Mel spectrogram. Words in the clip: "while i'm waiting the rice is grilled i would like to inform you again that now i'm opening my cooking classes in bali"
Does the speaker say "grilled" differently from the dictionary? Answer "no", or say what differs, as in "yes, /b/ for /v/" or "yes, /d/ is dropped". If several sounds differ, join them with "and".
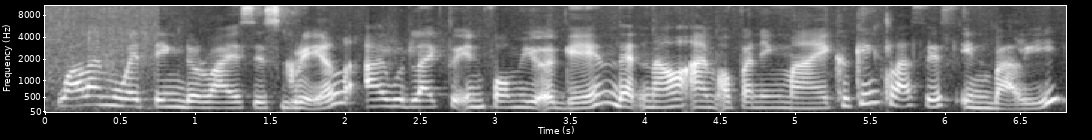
yes, /d/ is dropped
